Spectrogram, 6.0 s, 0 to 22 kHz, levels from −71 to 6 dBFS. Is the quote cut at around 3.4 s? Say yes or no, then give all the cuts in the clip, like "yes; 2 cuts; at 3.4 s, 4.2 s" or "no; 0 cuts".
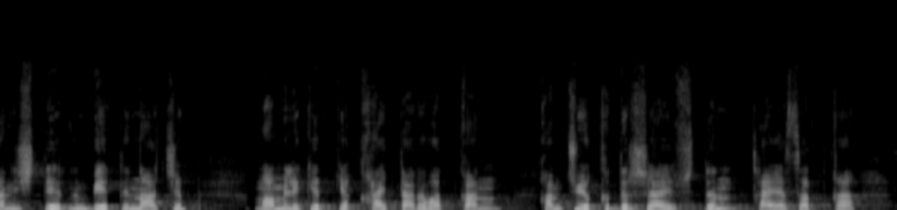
yes; 2 cuts; at 3.4 s, 5.0 s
